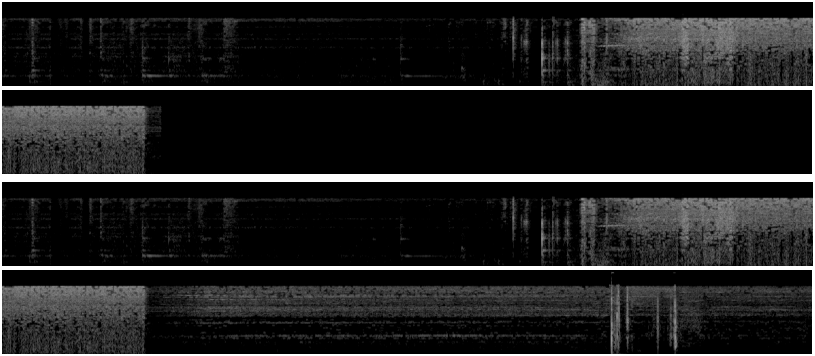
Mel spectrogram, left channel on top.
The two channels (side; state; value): left; drops out; at 9.7 s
